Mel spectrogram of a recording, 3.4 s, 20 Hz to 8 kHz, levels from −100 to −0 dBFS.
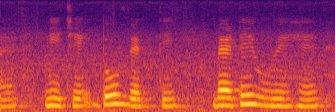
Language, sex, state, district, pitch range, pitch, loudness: Hindi, female, Uttar Pradesh, Shamli, 185-205 Hz, 195 Hz, -17 LUFS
